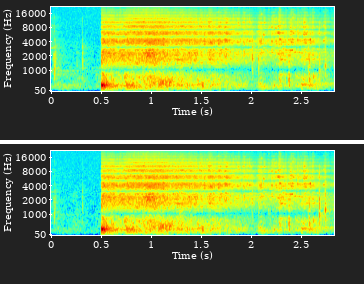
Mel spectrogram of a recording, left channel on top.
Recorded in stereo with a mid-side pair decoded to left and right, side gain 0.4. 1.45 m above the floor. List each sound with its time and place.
0.5 s breaking glass: straight ahead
